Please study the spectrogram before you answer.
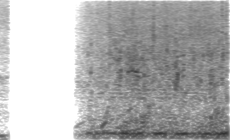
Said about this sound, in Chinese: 可是莎莎摇摇晃晃，一阵风吹来，它掌控不了飞行的方向，掉进了湖里，还溅起了一大堆水花。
